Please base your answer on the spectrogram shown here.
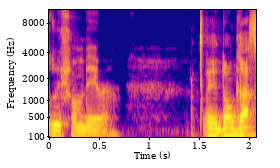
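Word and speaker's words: Douchanbé: grand schlem de Douchambé Douchambé pardon je sais pas comment ça se dit Douchambé en tout cas en français ça se prononce Douchambé voàamb et donc grâce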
